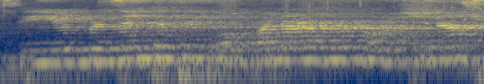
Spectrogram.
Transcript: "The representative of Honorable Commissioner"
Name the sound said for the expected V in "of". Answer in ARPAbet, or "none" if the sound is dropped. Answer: P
